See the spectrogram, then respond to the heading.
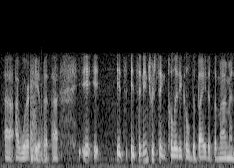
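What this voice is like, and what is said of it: Non-American accent. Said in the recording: “as you can get from my accent, I'm not American”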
